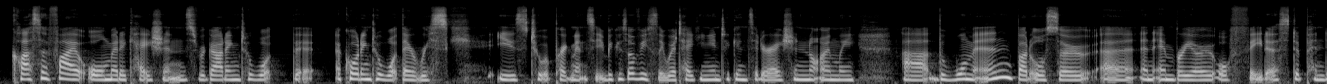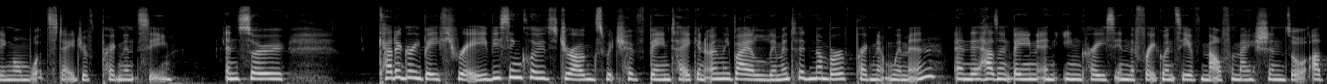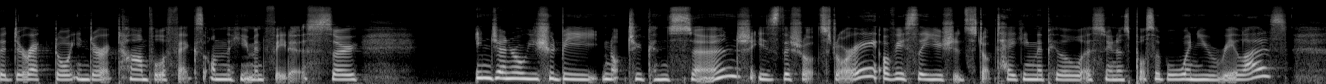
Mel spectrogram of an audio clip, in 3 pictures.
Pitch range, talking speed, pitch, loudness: 220-255 Hz, 165 wpm, 230 Hz, -19 LUFS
